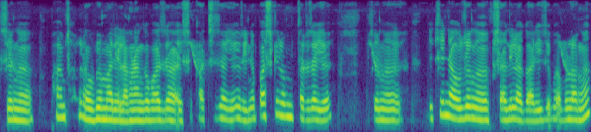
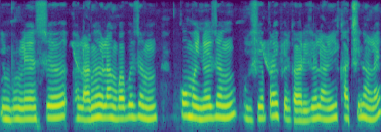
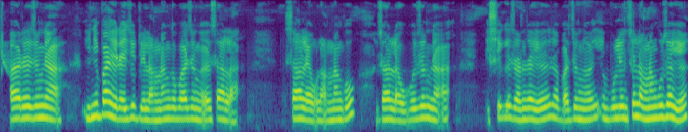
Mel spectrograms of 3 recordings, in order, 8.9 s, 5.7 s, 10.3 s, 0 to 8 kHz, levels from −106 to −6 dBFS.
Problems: none marked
